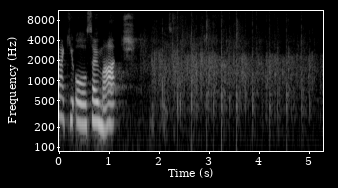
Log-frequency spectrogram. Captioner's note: all applauding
